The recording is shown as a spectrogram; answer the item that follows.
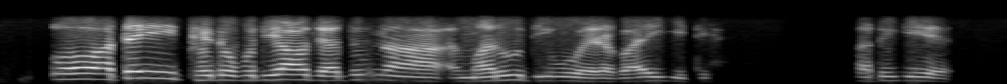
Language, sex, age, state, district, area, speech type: Manipuri, male, 30-45, Manipur, Churachandpur, rural, conversation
